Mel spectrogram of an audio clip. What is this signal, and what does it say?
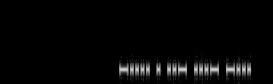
Morse code, heard as a keyed tone, about 46 wpm, 700 Hz. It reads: 6EUVB
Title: Five Challenging Letter-Number Combinations 45wpm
